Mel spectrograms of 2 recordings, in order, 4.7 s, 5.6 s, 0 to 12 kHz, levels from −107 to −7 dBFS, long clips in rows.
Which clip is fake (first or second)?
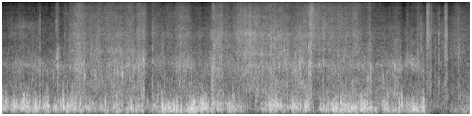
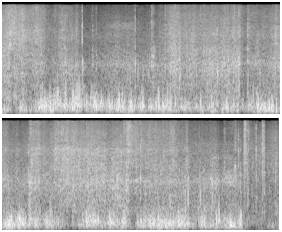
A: first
